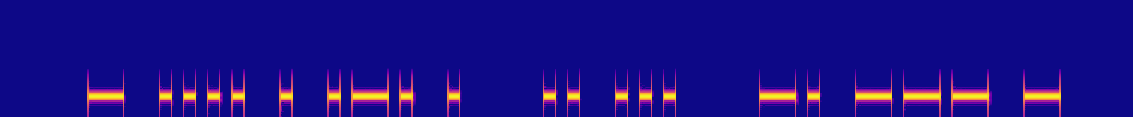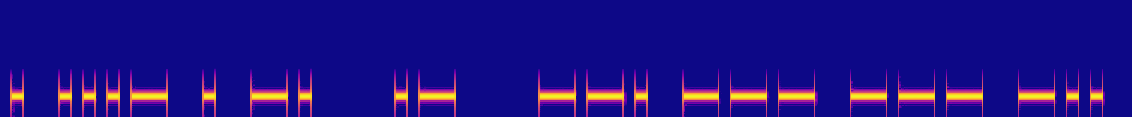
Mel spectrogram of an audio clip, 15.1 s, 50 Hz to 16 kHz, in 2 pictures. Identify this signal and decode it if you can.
Morse code, heard as a keyed tone, about 14 wpm, 700 Hz. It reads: THERE IS NOT EVEN A GOOD
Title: Sentences from Top 1500 Words 15wpm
